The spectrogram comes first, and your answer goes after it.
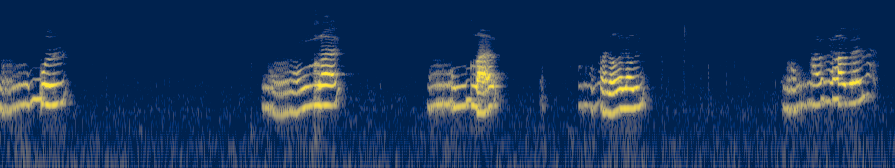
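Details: A female Persian cat eating a tasty treat gives drawn-out, wavering howls of about a second each, in delight; she makes this sound only when food is very delicious and no one is around.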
